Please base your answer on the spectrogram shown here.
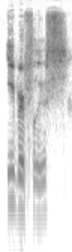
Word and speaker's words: Matt Eberflus: had to stack correct your colts defensive coordinator pronunciation i knew this was matt eberflus hebrew get it right edward everett flaus ever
